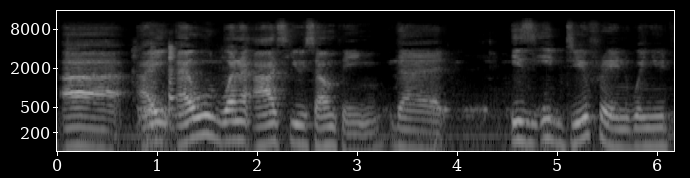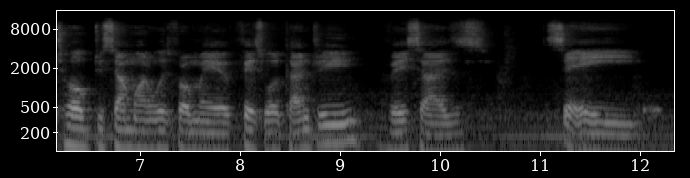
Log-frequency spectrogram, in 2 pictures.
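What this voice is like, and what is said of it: Non-native English accent. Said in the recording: “as someone who is from a third world country, people should tell by my accent, of course.”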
